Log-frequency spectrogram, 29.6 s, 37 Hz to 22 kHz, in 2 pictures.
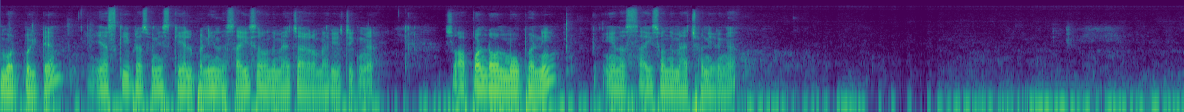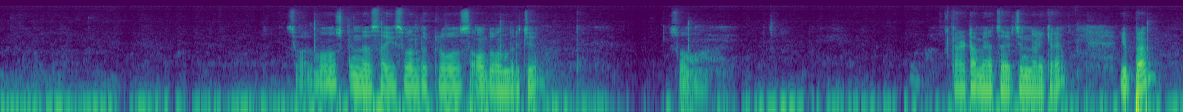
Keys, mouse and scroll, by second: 0.5 shift+click, 1.1 s, 2.7-6.6 drag, 7.4 s, 9.1 click, 9.9-12.8 drag, 13.3 s, 14.9-18.7 drag, 18.9 shift+middle click, 19.2-19.7 shift+scroll up 1, 21.0 s, 22.9 middle click, 23.6 shift+middle click, 25.0-26.7 shift+drag, 27.0 shift+click, 27.7 shift+middle click.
